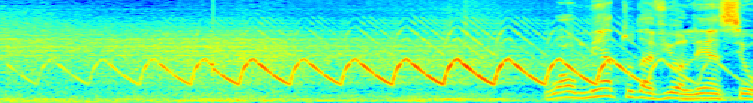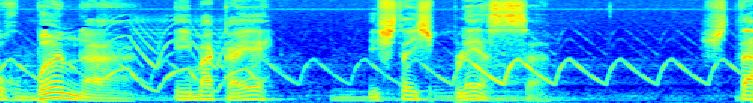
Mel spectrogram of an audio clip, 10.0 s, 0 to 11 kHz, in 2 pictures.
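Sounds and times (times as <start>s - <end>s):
electronic siren yelping: 0.0s - 10.0s
low steady hum: 0.0s - 10.0s.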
